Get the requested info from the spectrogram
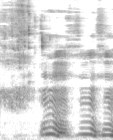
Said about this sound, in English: The tea of today's episode is Madagascar vanilla. Let's take another sip together, guys.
